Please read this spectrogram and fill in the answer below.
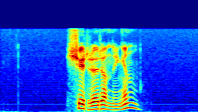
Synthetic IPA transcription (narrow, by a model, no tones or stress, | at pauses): çʏɾəɾœnɪŋən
